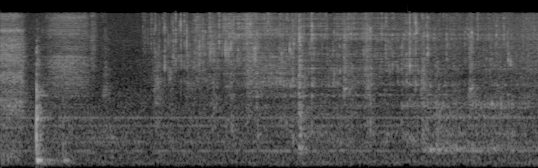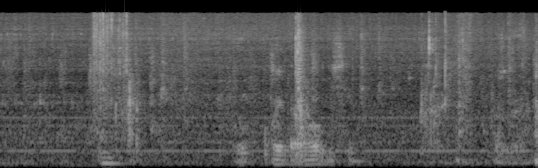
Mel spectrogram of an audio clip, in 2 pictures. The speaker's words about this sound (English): So what you're going to do is next you're going to pour in your vinegar, but you're not going to pour it full. Just pour it to halfway to start.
